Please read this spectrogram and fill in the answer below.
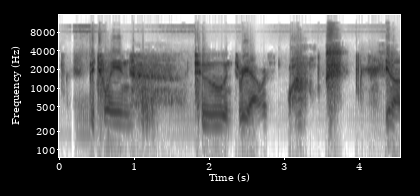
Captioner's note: sighs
